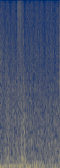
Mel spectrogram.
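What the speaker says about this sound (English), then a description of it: "Backblast clear. Rocket, rocket, rocket." Rocket launcher firing in a military video game, a loud continuous roaring blast with broadband rumble and a brief hiss burst, no talk.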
